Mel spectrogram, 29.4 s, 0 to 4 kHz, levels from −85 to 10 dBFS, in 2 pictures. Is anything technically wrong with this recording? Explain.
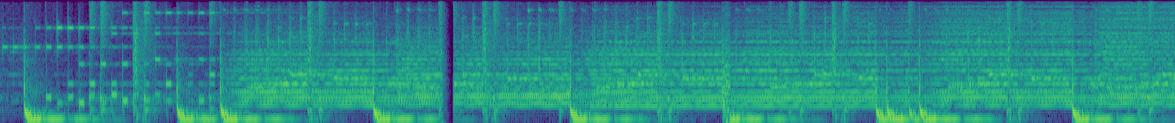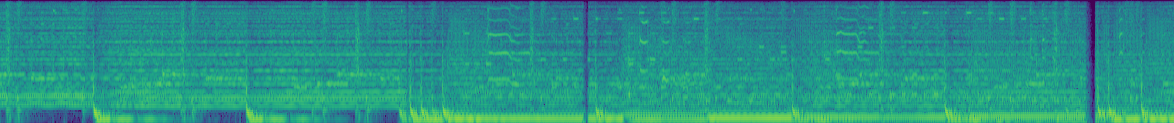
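Yes. There are two kinds of packet-loss fault, heard over a call path whose band stops at 4 kHz, which fits a G.711 A-law codec.

A burst of packet loss occurs four times: 5.52–5.68 s, 9.04–9.15 s, 21.97–22.05 s and 28.25–28.39 s. In each, a run of packets was lost or arrived too late. The receiver extended the last sound and faded it, so you hear a held buzz or hiss for about 60 to 140 ms before the audio resumes with that stretch gone. The first and last bursts drop into brief silence, about 20 ms and 10 ms. That length and fade-out separate a burst from the single short loss below.

A short concealed packet loss occurs at 19.77–19.81 s. About 20 ms never reached the decoder in time. The receiver synthesised a continuation and blended it back into the real audio, leaving only a quick smear or wobble with no audible fade or silence, unlike the longer bursts.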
